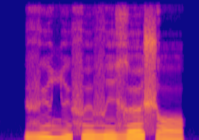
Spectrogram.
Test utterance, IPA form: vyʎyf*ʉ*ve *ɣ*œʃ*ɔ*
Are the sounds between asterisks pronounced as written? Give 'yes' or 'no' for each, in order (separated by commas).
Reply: no, yes, yes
